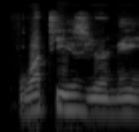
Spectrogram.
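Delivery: put-on accented, dumbed-down English. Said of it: "I'll just say it stupid".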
